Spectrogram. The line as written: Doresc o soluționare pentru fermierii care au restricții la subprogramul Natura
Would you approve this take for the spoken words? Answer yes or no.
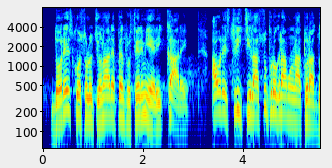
yes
